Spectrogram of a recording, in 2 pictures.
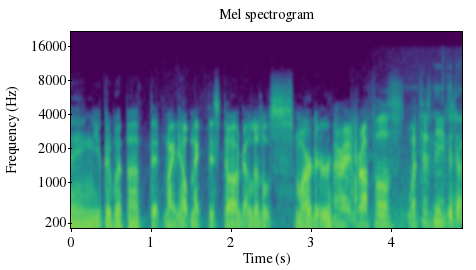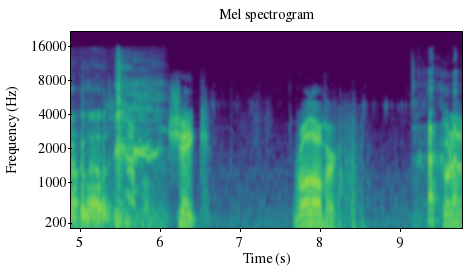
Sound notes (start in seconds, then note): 5.0 chuckles; 9.2 laughs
